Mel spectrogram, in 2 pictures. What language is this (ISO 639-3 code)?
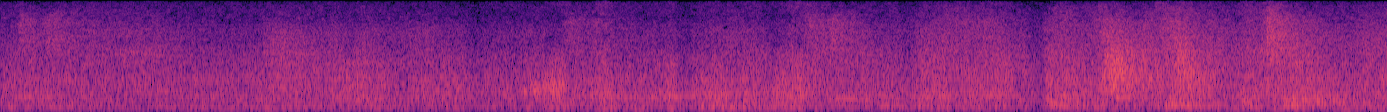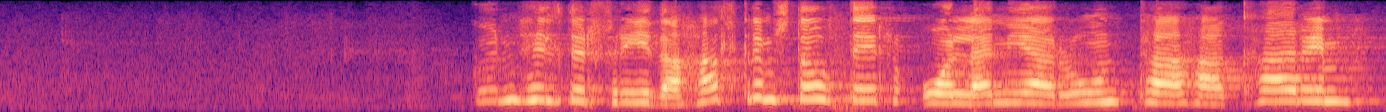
isl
